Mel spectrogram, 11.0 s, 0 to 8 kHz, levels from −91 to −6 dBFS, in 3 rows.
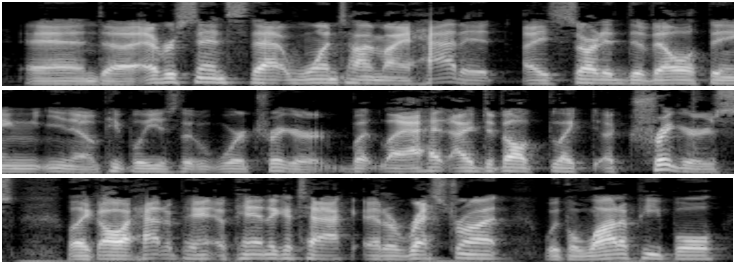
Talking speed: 250 wpm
